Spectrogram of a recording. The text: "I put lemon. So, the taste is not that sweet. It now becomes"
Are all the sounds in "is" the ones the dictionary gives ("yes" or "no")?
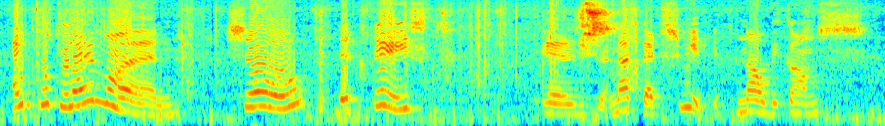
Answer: yes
